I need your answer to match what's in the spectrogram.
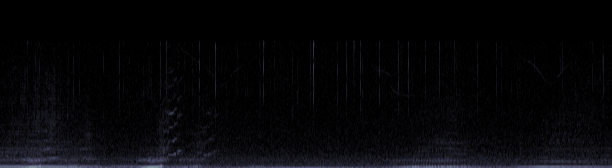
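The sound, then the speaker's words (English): Whale song recorded underwater: low sustained moans with rising upsweeping calls early on, then a deep groaning swell and a long steady tone, against a soft hiss of ocean background. “you get new songs evolving and sweeping through the population.”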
